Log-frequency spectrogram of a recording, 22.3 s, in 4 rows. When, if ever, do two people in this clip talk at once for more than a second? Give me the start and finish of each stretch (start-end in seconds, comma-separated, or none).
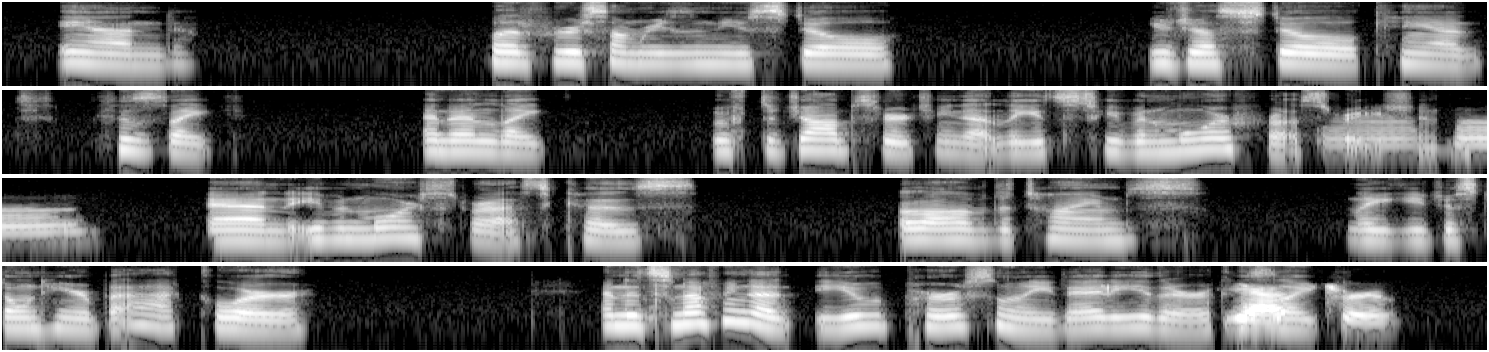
none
